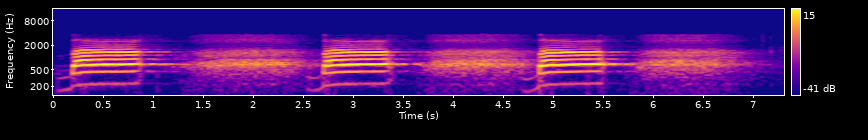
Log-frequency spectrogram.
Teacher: با ہونٹوں کے، دونوں ہونٹوں کے تر حصے سے ادا ہوتا ہے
